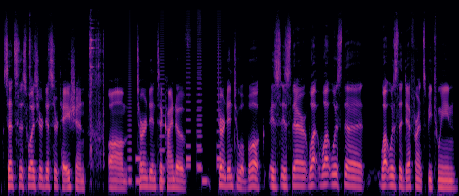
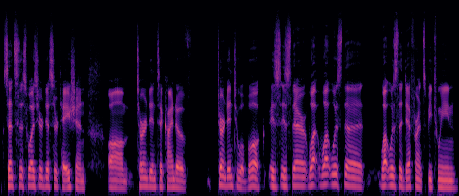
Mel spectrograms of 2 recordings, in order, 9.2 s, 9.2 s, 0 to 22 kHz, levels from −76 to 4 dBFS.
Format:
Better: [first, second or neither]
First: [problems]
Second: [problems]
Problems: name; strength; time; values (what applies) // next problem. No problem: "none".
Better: second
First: clattering dishes; noticeable; from 0.5 to 2 s; peak 6 dB below the speech // alarm; noticeable; from 2.5 to 4.5 s; peak 8 dB below the speech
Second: none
